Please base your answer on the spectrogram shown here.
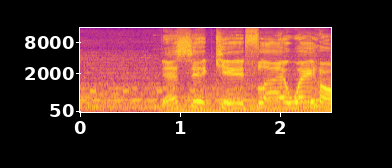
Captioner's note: beeping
